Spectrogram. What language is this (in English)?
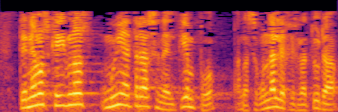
Spanish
